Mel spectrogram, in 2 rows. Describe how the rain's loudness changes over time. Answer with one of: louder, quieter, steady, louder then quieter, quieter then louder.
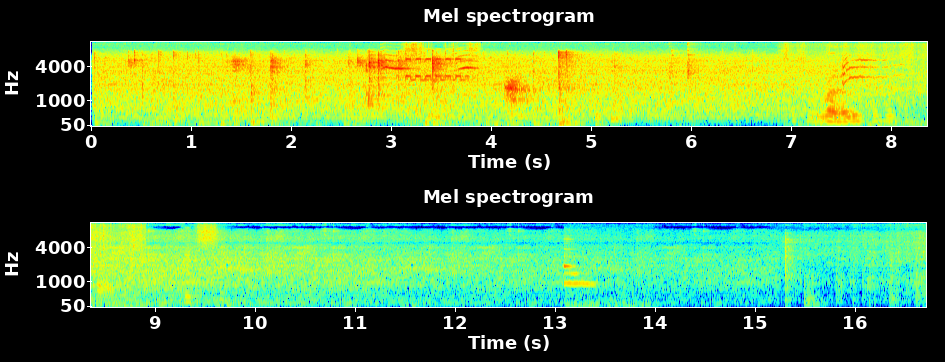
quieter.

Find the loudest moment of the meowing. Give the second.
3 s.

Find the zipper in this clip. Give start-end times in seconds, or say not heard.
not heard.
